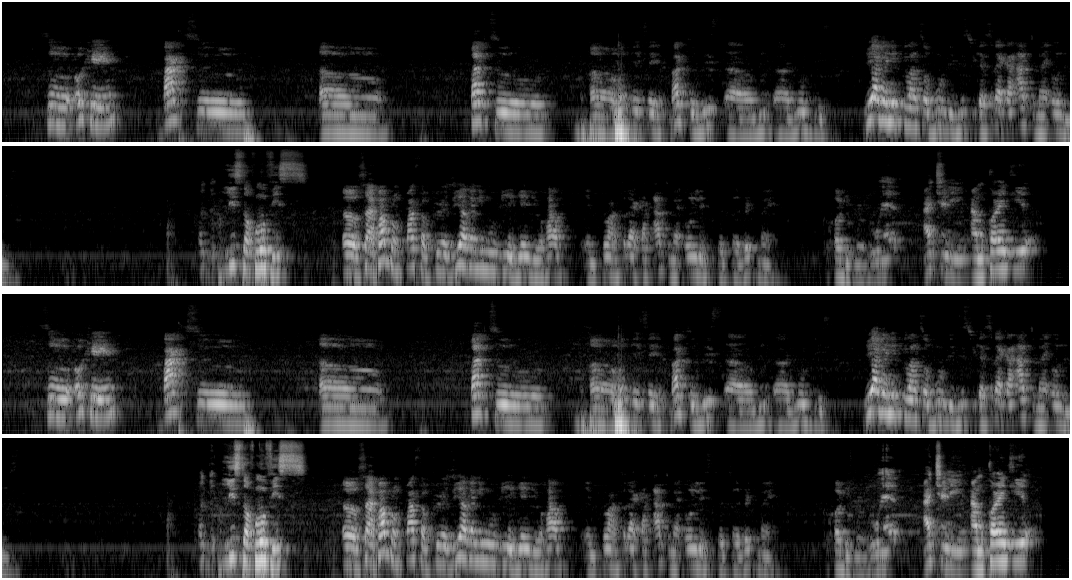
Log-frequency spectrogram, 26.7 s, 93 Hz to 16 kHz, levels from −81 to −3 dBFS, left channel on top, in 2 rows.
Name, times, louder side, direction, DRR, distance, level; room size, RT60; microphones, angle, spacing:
voice 1, 0.6-1.5 2.0-3.2 4.0-4.8 5.9-6.9 7.2-10.3 10.8-13.4 16.0-16.1 17.6-23.0 23.8-24.2, right 1 dB, 10° right, 0.4 m, -34 dB
voice 2, 15.8-17.2 24.2-26.3, right 7 dB, 80° right, 0.4 m, -29 dB
4.2 x 2.7 x 2.7 m
head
